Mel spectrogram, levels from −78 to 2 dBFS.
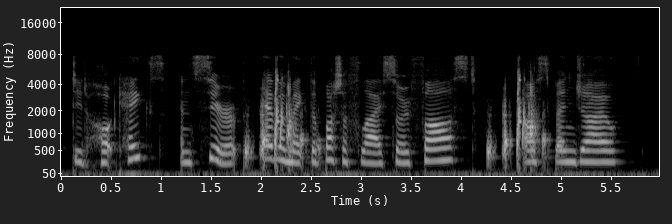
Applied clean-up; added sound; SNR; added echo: none; Guitar; 2 dB; none.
